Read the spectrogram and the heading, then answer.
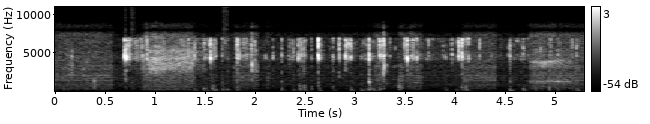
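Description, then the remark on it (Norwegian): Rapid clicking of keys on a computer keyboard as someone types a search online, an irregular stream of crisp taps filling the whole stretch with brief pauses between bursts. “Jeg hører et eh, okay. tastatur.”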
